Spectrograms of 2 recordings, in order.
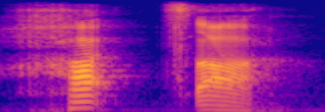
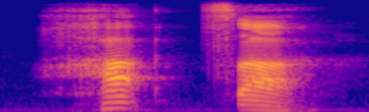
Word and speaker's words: Hatsa: The next letter is the letter X, and it makes the sound kh, the gargle H sound. And this sound appears in our word for bowl or eating basket. And the word is Hatsa. Hatsa.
